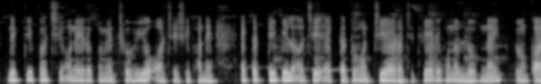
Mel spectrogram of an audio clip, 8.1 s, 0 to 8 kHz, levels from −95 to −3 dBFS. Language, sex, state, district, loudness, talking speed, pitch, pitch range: Bengali, male, West Bengal, Dakshin Dinajpur, -27 LUFS, 160 wpm, 125 Hz, 120-135 Hz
